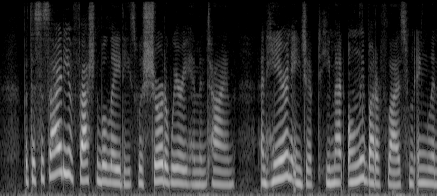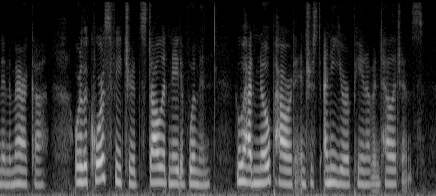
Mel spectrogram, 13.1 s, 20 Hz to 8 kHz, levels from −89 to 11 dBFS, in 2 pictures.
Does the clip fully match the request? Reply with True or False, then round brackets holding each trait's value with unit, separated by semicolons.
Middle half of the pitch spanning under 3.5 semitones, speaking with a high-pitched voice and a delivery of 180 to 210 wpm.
True (2.9 semitones; 220 Hz; 190 wpm)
